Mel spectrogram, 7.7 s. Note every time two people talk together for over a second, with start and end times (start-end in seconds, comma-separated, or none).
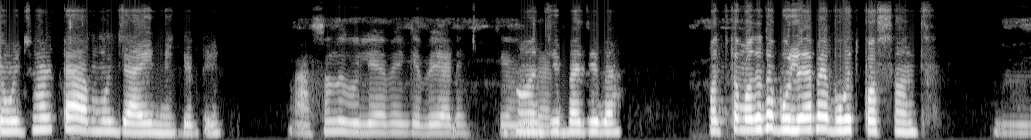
none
